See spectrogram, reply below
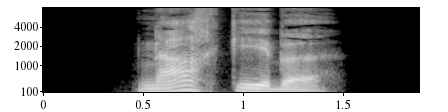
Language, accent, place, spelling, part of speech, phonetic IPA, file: German, Germany, Berlin, nachgäbe, verb, [ˈnaːxˌɡɛːbə], De-nachgäbe.ogg
- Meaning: first/third-person singular dependent subjunctive II of nachgeben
